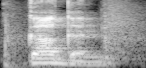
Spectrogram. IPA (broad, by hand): ˈgagən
